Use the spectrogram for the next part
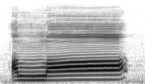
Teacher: اس کو تھوڑا لمبا کریں گے، اللہ، اور ہا کو بھاری پڑھیں گے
